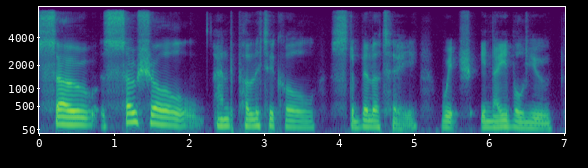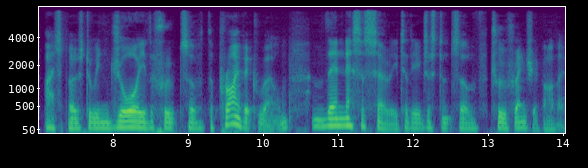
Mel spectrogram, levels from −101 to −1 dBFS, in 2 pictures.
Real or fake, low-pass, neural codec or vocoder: fake; 7.2 kHz; autoencoder, 48 kHz, 32 numbers a frame, DAC-VAE, trained on Japanese speech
